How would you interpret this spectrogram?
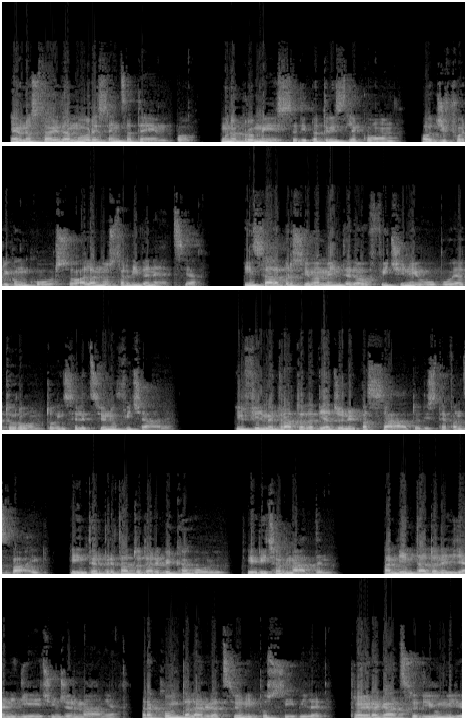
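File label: Italian, male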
